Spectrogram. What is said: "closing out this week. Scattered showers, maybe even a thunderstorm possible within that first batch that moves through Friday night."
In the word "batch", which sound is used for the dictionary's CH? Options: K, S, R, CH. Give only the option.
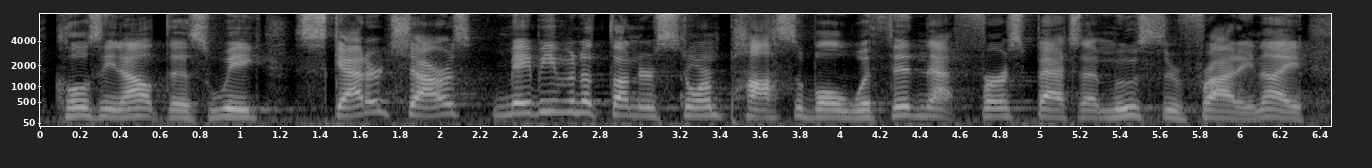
CH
